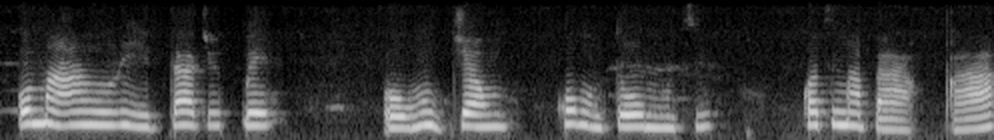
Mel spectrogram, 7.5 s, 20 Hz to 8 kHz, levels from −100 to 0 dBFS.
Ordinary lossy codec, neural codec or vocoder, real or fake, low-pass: Opus, 24 kbps; codec, 16 kHz in and 24 kHz out, 2.2 kbps, FireRedTTS-2 codec; fake; 7.2 kHz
